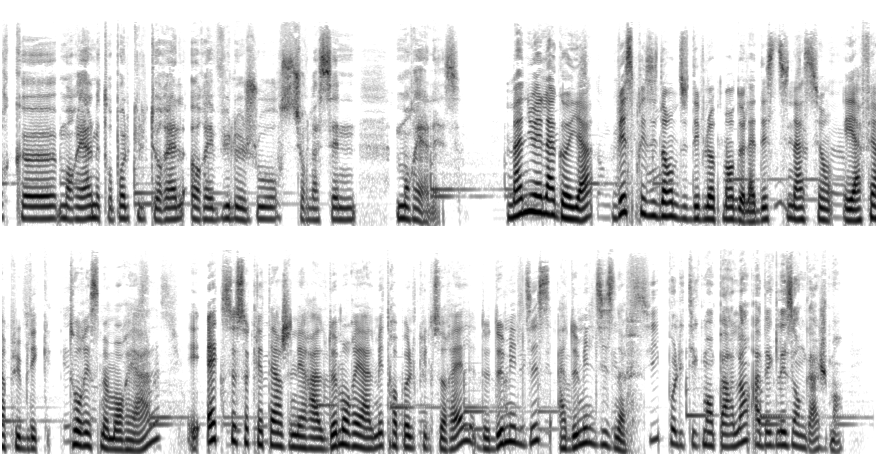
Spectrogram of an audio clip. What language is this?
French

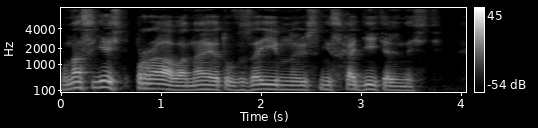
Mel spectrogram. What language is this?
Russian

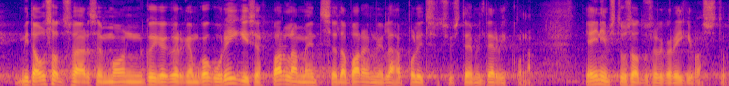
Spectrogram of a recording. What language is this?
Estonian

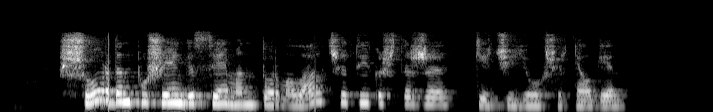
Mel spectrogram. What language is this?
Mari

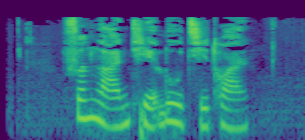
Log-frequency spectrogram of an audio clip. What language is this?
Chinese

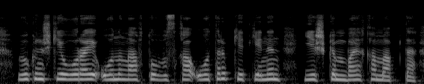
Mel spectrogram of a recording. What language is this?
Kazakh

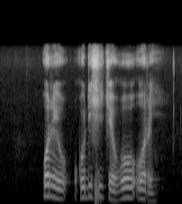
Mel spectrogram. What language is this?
Northern Sotho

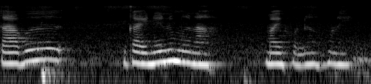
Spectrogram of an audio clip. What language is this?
Bodo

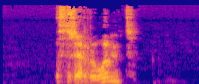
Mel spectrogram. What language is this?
Kabyle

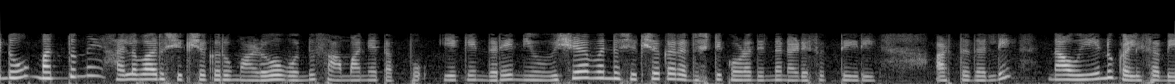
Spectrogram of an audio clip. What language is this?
Kannada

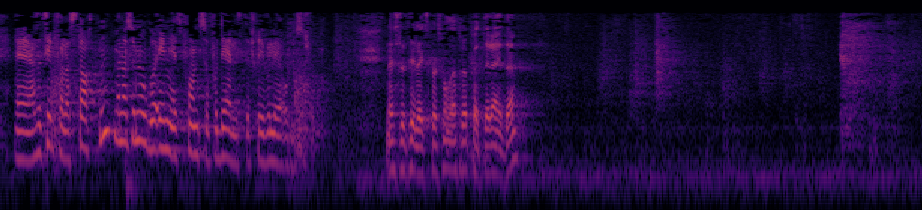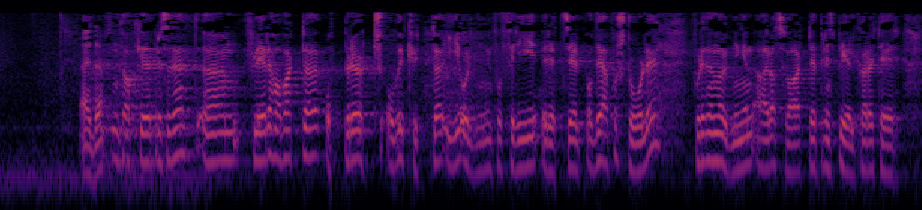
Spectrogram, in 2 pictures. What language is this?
Norwegian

